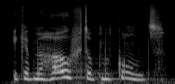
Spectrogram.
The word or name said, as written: Hoofd op m'n kont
